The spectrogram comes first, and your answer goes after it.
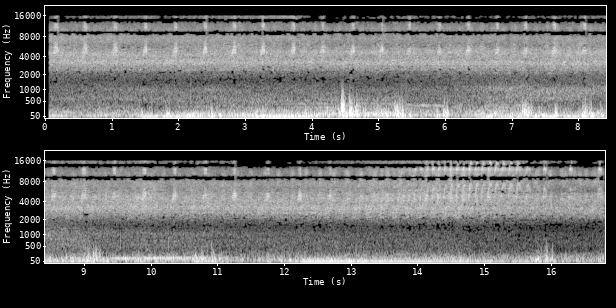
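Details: Ryukyu large brown cicada in Okinawa (the species lives from Amami south through the Nansei Islands and sings from about May–June to October): a continuous, high, sizzling buzz with a rapid, slightly uneven pulse, like frying oil, over low rumbles and soft knocks.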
